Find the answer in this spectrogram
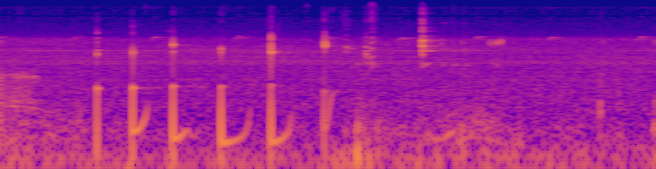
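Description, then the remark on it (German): A run of about seven quick gulping sounds, someone sipping and swallowing water in a steady rhythm, then tapering off into a few fainter swallows and quiet. “Und ihr habt was von dem hörbaren Verzehr.”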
